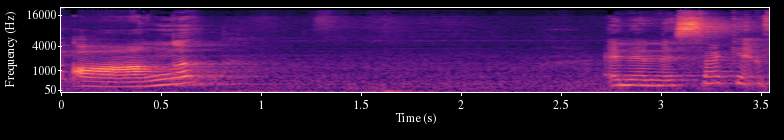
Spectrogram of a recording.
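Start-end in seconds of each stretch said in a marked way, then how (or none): 0.1-0.9 put-on ong said like a sympathetic aww over a cute baby. Shown as a demonstration. Teacher models ong like aww for a cute baby, careful pronunciation. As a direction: say ong like feeling sorry for someone. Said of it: "as in feeling sorry for someone".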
